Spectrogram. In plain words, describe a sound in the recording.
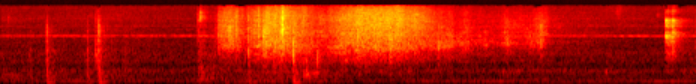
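Paper rustles and slides as sheets are moved around.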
